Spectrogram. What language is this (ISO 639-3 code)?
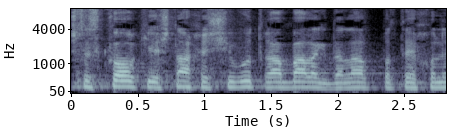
heb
